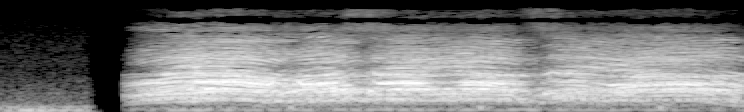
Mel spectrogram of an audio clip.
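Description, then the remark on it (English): A large crowd of protesters in Beijing, China, demonstrating against zero-COVID lockdowns, chants 'No PCR tests. We want freedom' in unison, loud and sustained, with voices rising and falling in rhythmic phrases and a brief dip before the chant resumes. “That's what these protesters in Beijing are chanting after having enough of the Chinese Communist Party zero COVID lockdown policies.”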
